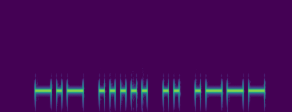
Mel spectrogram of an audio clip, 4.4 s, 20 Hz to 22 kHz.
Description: Morse code, heard as a keyed tone, about 15 wpm, 700 Hz. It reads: K5IJ
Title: USA Call Signs - 4 Characters - Repeated 2x - 15wpm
